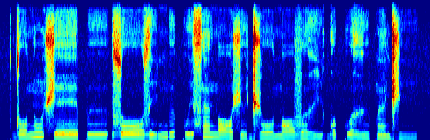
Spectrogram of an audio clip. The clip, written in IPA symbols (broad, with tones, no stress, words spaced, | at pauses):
do˨nũ˦ ʃeː˧pɨ˧ | zoː˦˨zi˨ ŋɨ˦kʷi˧sɛ̃˦ nɔ˦˨ ʃɨ˨d͡ʒoː˨nɔ˦və˨ ɣi˨ɡʷə˦kʷə˦ ɣɨ˨ pɛ̃˦d͡ʒi˨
